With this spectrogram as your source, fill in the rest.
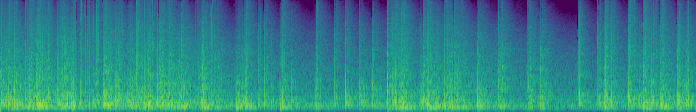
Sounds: fireworks
fireworks banging

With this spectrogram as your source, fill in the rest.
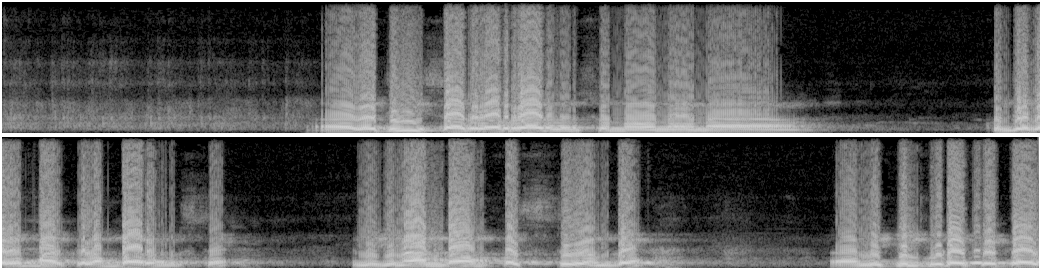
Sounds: monologue
speech
man speaking

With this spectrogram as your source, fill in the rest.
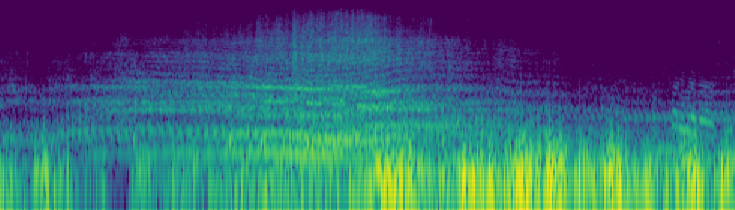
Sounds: airplane flyby

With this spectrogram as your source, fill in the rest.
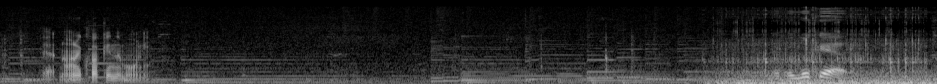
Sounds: speech
music
vehicle

